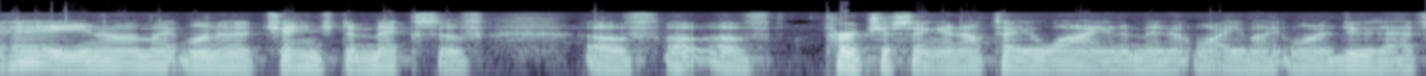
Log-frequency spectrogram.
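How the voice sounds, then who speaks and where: A man giving an unscripted, step-by-step tutorial as an instructor, explaining in a halting, methodical way. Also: lowish voice, vocal fry, fairly bright tone. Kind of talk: screen-recorded spreadsheet tutorial, unscripted explanation.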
